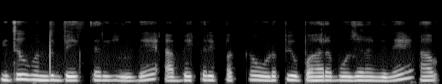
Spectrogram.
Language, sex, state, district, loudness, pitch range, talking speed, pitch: Kannada, female, Karnataka, Bangalore, -13 LUFS, 185-200 Hz, 150 wpm, 190 Hz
